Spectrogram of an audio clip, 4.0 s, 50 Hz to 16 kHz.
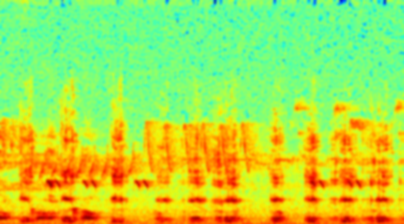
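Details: Howler monkeys in the Amazon rainforest roar at dawn in rough, guttural bursts in rapid, uneven succession; a family call marking territory that carries about 5 km.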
